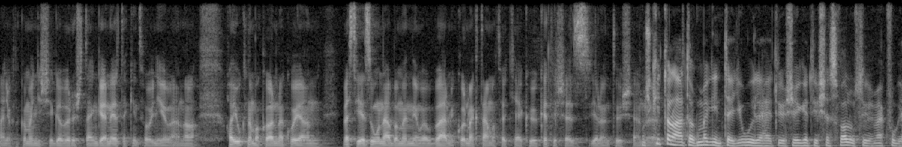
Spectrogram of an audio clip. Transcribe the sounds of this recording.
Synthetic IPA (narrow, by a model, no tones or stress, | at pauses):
aːɲo̞knɒkɒmɛɲːiʃeːɡɛɒvøɾøʃt̪ɛŋɡɛrneːlt̪ɛkint̪ʋɛɦo̞ɟɲilva̰ːnɒhɒjoːknɛmɒkɒrnɒko̞jɒn | vɛseːjɛzoːnaːbɒmɛnːiɒɦojobaːrmiko̞rmɛkt̪aːmɒt̪hɒcːaːkøːkɛt̪eːʃɛzjɛlɛnt̪øːʃɛ̰nmoʃkit̪ɒlaːlt̪ɒkmɛɡint̪ɛɟːuːjlɛɦɛt̪øːʃeːɡɛt̪eːʃɛst̪ʋɒloːsinymɛkfo̞ɡ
